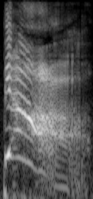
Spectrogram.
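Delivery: very high mock voice agreeing blindly; mocking dumb follower. Mocking the public, high mindless yeah. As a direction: play the clueless sheep nodding along. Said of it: "And we're like".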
